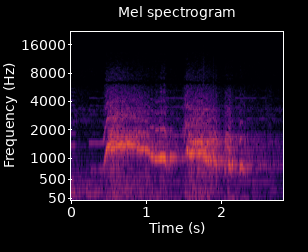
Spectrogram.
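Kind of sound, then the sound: human body sound, horrible scream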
